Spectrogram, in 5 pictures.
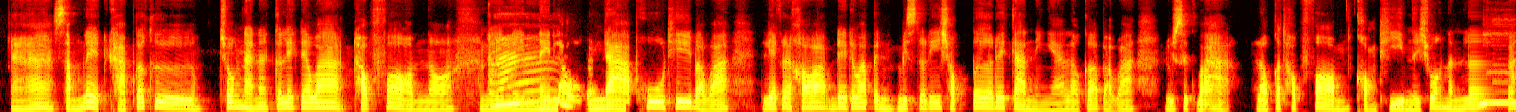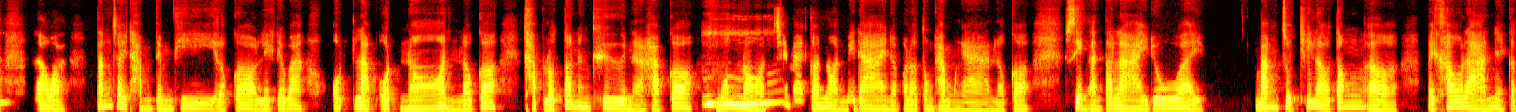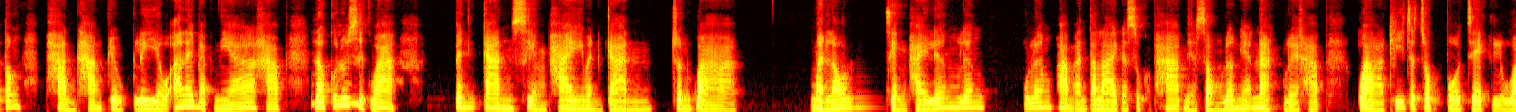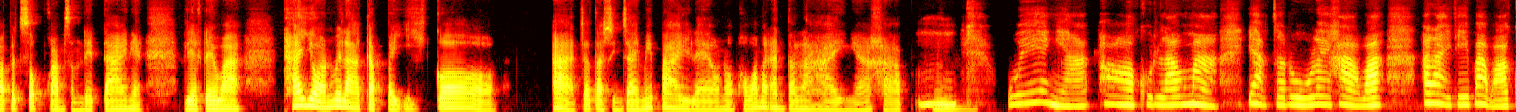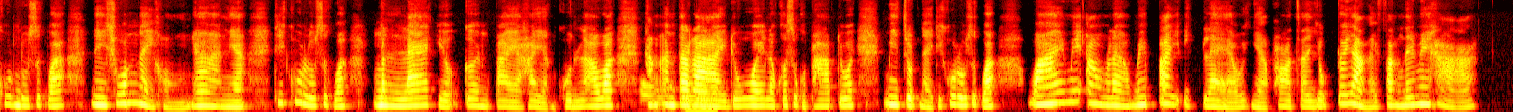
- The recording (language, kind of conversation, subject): Thai, podcast, คุณคิดว่าต้องแลกอะไรบ้างเพื่อให้ประสบความสำเร็จ?
- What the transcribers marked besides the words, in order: in English: "ท็อปฟอร์ม"; distorted speech; in English: "Mystery Shopper"; in English: "ท็อปฟอร์ม"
